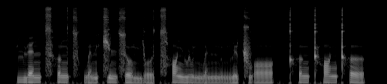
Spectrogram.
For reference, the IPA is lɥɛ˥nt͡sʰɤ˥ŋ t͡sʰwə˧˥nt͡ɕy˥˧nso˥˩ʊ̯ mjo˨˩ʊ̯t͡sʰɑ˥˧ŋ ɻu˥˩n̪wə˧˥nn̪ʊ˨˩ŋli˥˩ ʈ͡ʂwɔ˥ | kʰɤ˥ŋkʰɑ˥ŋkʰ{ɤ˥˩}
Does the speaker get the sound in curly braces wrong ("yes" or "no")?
no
